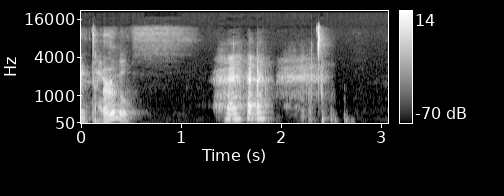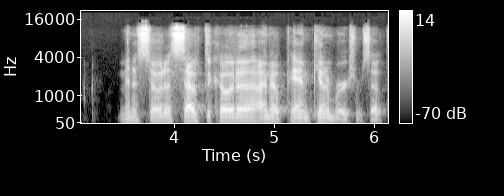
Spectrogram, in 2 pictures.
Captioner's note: chuckles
